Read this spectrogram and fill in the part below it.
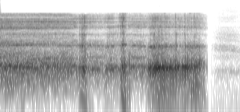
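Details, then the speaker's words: Wheezy cough: short coughing bursts over a steady, high musical whistle from narrowed airways, a tight musical sound signalling asthma, COPD, or allergic bronchospasm. "Wheezy cough - a tight, musical whistle caused by narrowed airways. Signals asthma, COPD, or allergic bronchospasm."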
